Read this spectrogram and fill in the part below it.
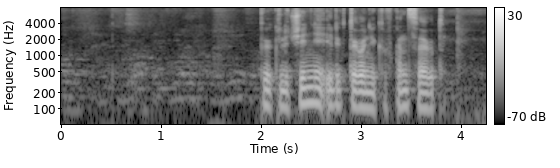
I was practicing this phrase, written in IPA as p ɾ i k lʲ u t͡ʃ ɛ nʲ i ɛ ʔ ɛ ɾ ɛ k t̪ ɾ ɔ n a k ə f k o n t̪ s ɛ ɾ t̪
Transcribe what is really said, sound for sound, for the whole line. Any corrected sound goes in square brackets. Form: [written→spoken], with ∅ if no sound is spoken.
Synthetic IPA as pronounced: p ɾ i k lʲ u t͡ʃ ɛ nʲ i ɛ ʔ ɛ [ɾ→l] ɛ k t̪ ɾ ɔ n [a→i] k ə f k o n t̪ s ɛ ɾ t̪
